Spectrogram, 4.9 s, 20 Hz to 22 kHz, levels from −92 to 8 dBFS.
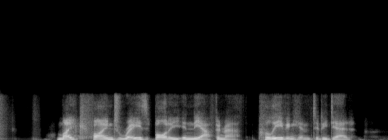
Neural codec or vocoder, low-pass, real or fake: codec, 16 kHz in and 24 kHz out, 0.9 kbps, LongCat-Audio-Codec, four codebook decoder; 7.2 kHz; fake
